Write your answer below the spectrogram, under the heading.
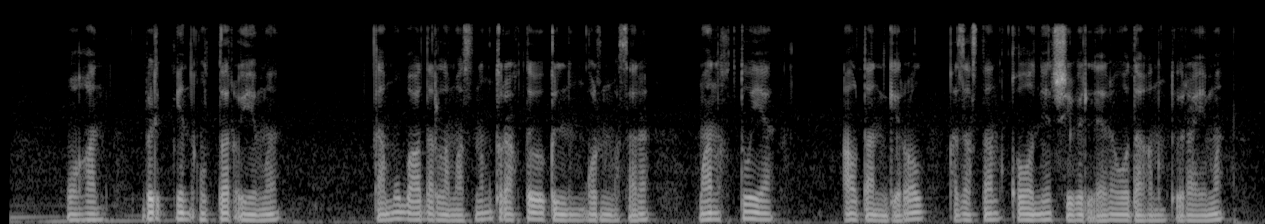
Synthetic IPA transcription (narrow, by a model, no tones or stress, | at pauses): wo̞ʁɑnbɪɾɪk̪ːʲe̞nʔʊ̰lˠt̪ːɑɾʊ̰jəmə | d̪̥ɑmubɑʁd̪ɑɾlˠɑmɑsənəɴt̪ʰʊɾɑqt̪əwɵkʲɪlɪnɪŋwo̞ɾənbɑsɑɾə | mɑnχt̪ujɑ̰ː | lˠt̪ɑŋɡʲe̞ɾo̞lˠ | qʰɑzɑqst̪ɑɴqʰo̞lˠo̞ne̞ɾʃe̞be̞ɾlʔe̞̰ɾɪwo̞d̪ɑʁənəɴt̪ʰɵɾɑjəmə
